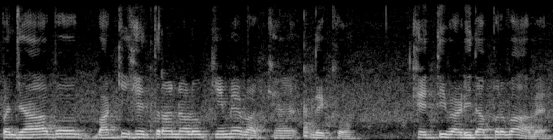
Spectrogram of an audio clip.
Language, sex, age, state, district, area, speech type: Punjabi, male, 18-30, Punjab, Kapurthala, urban, spontaneous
